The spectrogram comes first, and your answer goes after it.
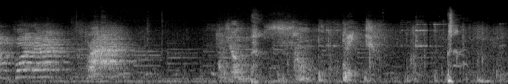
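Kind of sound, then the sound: animal, dog barking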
